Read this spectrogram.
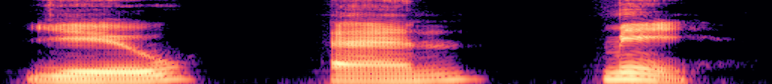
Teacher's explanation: It usually sounds like this: /ʌ/ /ʌ/ /ʌ/ or this: /ɛ/ /ɛ/ /ɛ/ For example, if I were to use the strong form to say this I would say: /ju ænd mi/ In the weak form I would use the schwa sound like this: /ju ɘn mi/ Listen to the difference: /ænd/ /ɘn/ /ænd/ /ɘn/ In a future lesson we'll learn when to use the strong form or the weak form.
